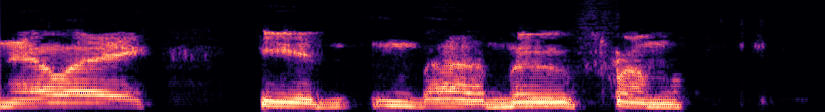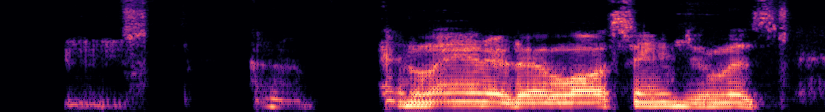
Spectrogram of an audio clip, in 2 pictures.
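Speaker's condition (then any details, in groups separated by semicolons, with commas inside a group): ALS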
